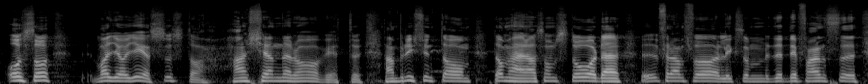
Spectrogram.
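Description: A man's voice: fairly high pitch, pushed and bright, smooth. A man preaching a sermon with fervent, rising calls and many hesitant fillers.

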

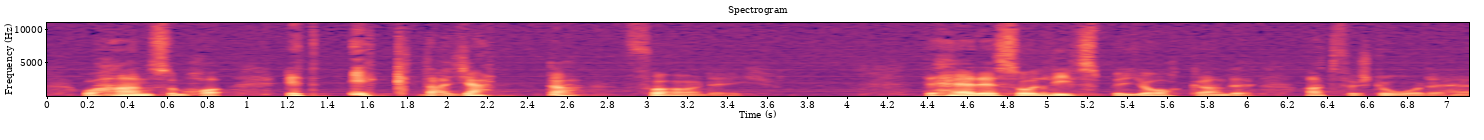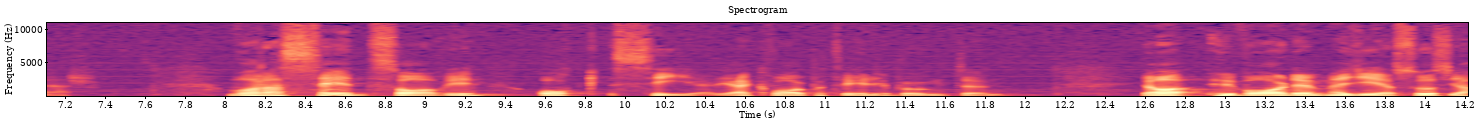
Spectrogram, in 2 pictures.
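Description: Husky-voiced middle-aged pastor, animated and pitch-lively in a sermon. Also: male voice. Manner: dynamic, swings from hushed to loud storytelling. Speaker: preacher. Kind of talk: sermon with personal story.

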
